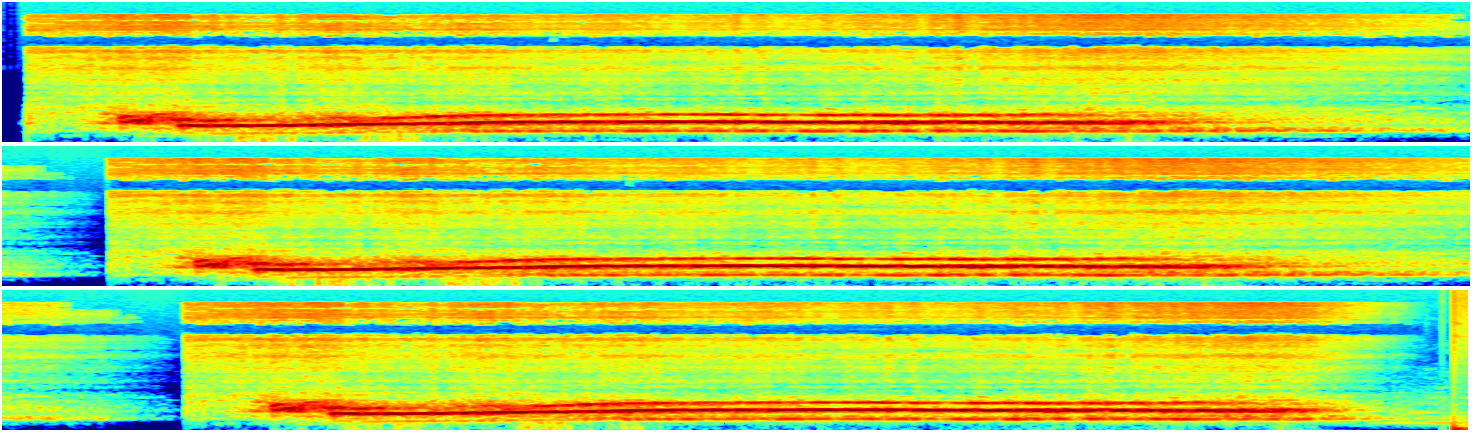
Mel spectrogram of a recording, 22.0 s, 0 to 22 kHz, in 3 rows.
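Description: A purported Sasquatch yell from a summer 2018 recording plays three times as identical loops: each a long, loud howl that swoops up, then holds a steady, slightly wavering mid-low pitch for several seconds before fading.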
